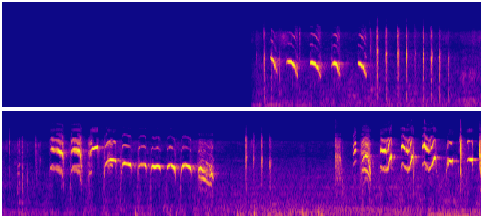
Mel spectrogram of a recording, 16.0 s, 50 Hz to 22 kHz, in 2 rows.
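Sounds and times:
greater green leafbird song with falling whistles and warble: 0:04.3 - 0:06.2, 0:08.8 - 0:15.9.

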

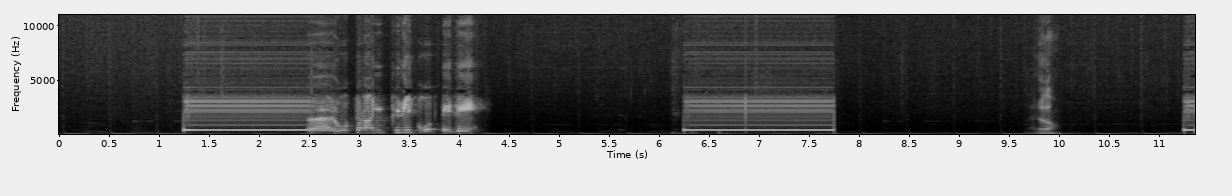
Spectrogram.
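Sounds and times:
low pulsing beat: 0:00.0 - 0:11.3
steady electronic telephone line tone of a redialled call: 0:01.3 - 0:02.8, 0:06.3 - 0:07.8
speech: 0:02.5 - 0:04.3.

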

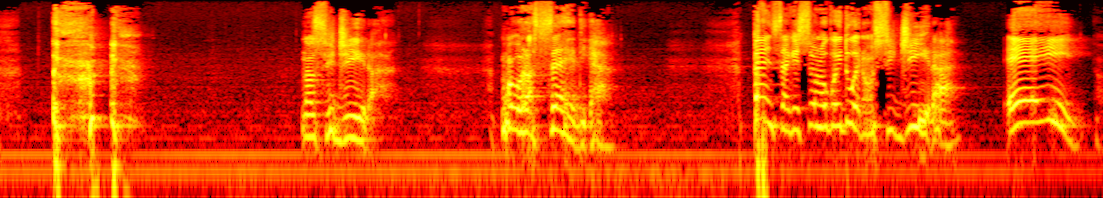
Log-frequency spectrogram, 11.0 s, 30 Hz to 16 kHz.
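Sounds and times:
faint steady hum: 0:00.0 - 0:11.0
person coughing: 0:00.5 - 0:01.6
speech: 0:03.0 - 0:03.9, 0:05.1 - 0:06.2, 0:07.7 - 0:11.0.

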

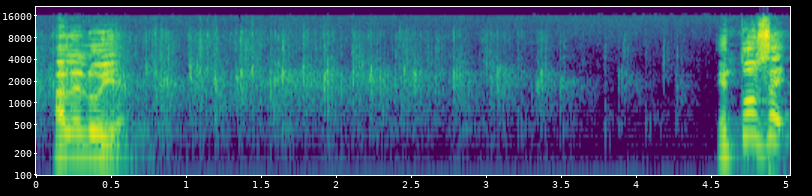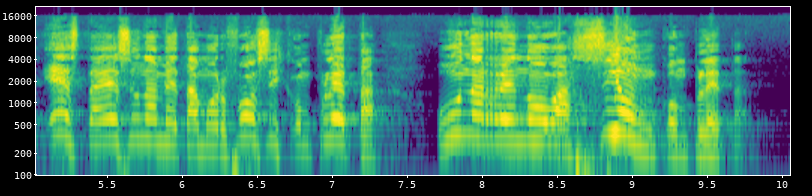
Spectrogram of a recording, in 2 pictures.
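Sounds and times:
church congregation applauding during a sermon: 0:00.0 - 0:04.6
speech: 0:00.1 - 0:00.7, 0:04.5 - 0:09.8.

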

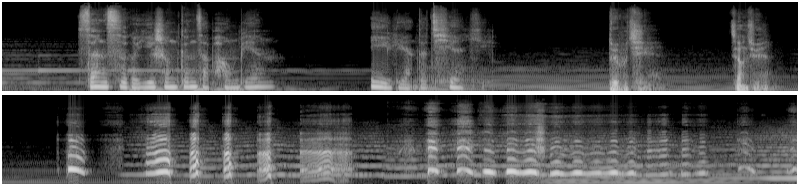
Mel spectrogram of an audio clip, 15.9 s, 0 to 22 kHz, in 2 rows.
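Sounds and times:
speech: 0:00.8 - 0:02.8, 0:03.7 - 0:05.0, 0:06.1 - 0:06.6, 0:07.3 - 0:07.8
mother sobbing in grief: 0:08.5 - 0:15.8
mother wailing in grief: 0:08.6 - 0:15.8.

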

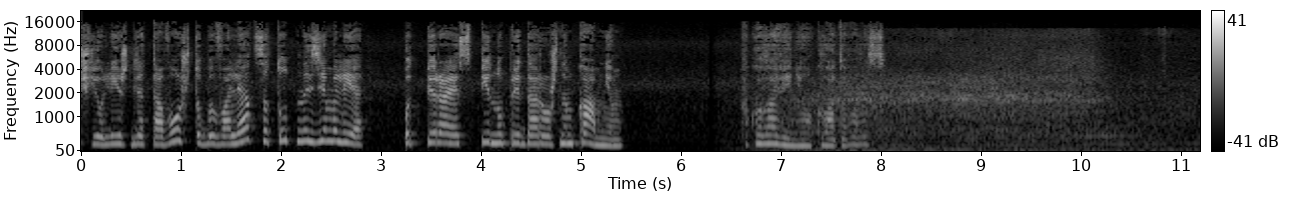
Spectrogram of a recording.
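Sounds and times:
speech: 0:00.1 - 0:05.5, 0:06.6 - 0:08.2
car approaching along a roadside at night: 0:06.3 - 0:11.1
car engine and tyre rumble: 0:06.3 - 0:11.1.

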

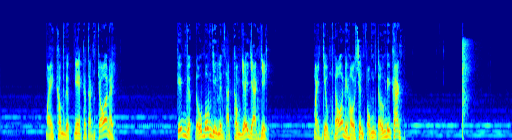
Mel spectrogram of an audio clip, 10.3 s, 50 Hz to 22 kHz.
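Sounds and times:
speech: 0:00.9 - 0:02.4, 0:03.6 - 0:05.4, 0:06.2 - 0:08.2
slap across the face, audio drama sound effect: 0:09.2 - 0:09.6.

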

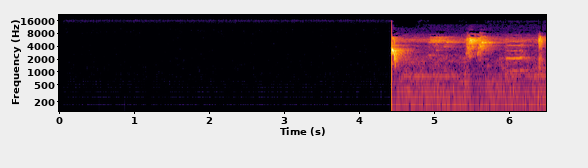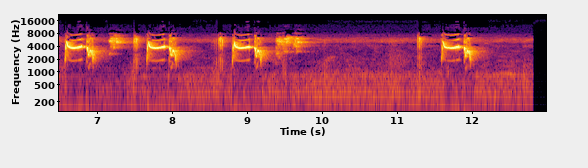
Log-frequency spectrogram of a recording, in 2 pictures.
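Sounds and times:
red-headed prenjak prinia song: 0:04.4 - 0:12.8.

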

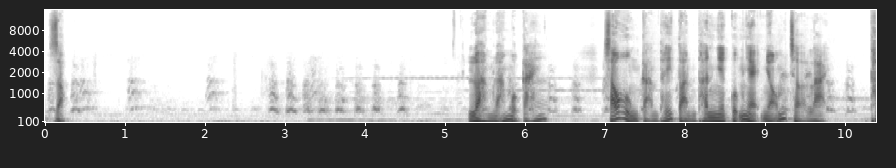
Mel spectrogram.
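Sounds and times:
dog barking: 0:00.0 - 0:04.8, 0:06.2 - 0:06.9, 0:09.3 - 0:10.3
speech: 0:00.1 - 0:00.4, 0:05.3 - 0:06.4, 0:07.0 - 0:10.3.

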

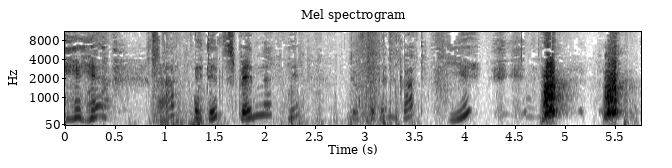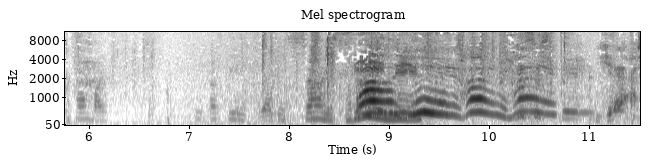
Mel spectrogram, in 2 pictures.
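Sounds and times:
speech: 0:00.0 - 0:05.0, 0:07.4 - 0:11.5
dog barking for attention: 0:04.8 - 0:05.8.

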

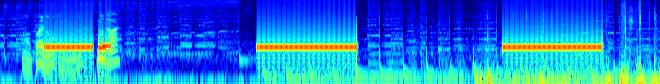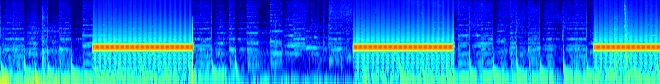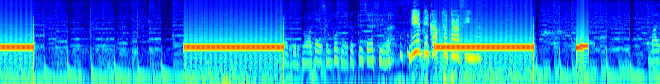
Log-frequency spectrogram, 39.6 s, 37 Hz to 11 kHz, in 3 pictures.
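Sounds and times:
speech: 0:00.6 - 0:02.4, 0:33.7 - 0:36.4
ringback tone on a phone call being dialed: 0:00.9 - 0:02.2, 0:05.1 - 0:07.2, 0:10.0 - 0:12.1, 0:15.0 - 0:17.1, 0:20.2 - 0:22.3, 0:25.1 - 0:27.1, 0:30.1 - 0:32.1, 0:35.1 - 0:37.1, 0:37.9 - 0:38.2.

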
